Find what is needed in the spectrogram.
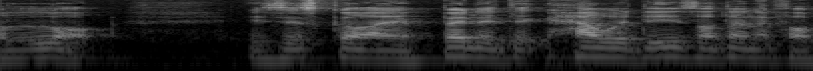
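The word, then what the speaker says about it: Höwedes: is this guy Benedict howedes I don't know if I pronounced that right her is okay her is I forgot in Germany W pronounced as a v her is well when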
